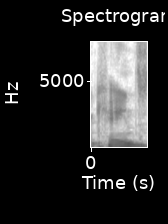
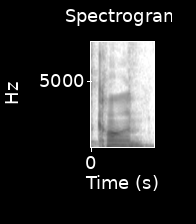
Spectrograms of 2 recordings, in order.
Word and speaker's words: Cannes: this is lovely called Cannes is a king just like this er its Khan you're French yeah that's how you pronounce things if I took six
